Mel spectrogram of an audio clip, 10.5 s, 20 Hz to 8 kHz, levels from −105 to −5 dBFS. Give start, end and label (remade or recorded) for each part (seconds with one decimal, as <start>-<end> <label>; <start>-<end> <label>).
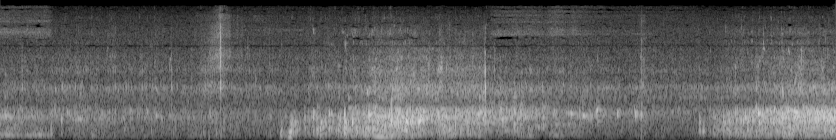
0.0-10.5 recorded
